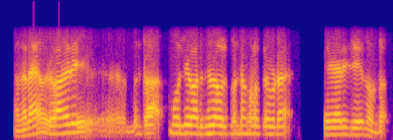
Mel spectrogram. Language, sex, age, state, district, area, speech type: Malayalam, male, 60+, Kerala, Kottayam, rural, conversation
